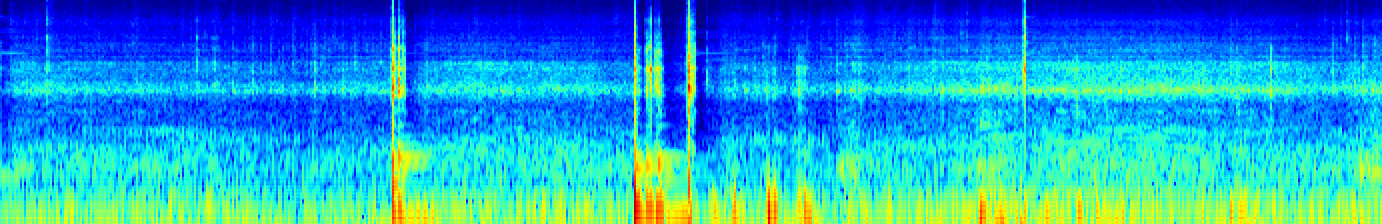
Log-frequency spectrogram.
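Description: Enduro dirt bike engine running steadily along a singletrack trail, with sharp knocks and clatter as the bike strikes rocks and ruts, once about three seconds in and twice in quick succession about five seconds in.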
